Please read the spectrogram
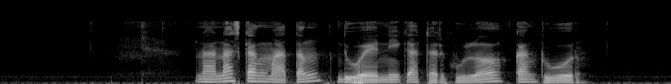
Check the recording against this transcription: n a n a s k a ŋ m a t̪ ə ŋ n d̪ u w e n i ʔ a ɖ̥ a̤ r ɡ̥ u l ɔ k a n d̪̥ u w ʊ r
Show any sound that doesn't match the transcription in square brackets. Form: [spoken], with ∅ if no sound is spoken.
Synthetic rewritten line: n a n a s k a ŋ m a t̪ ə ŋ n d̪ u w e n i [k] a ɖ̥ a̤ r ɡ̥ u l ɔ k a [ŋ] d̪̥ u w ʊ r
